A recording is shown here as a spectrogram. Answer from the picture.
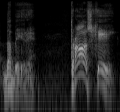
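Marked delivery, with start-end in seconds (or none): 1.4-2.3 higher-pitched mocking call; teasing jeer. A narrator's reading. Someone across the bar teasing the consul, mocking call. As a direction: toss out the nickname to needle him. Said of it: "lo prese in giro qualcuno".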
